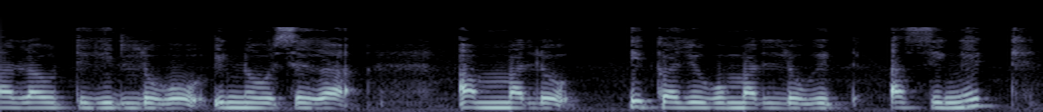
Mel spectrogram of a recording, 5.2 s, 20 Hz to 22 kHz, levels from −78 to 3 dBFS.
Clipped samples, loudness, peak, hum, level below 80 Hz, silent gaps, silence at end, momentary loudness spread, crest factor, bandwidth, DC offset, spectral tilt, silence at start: under 0.1%; -24 LUFS; -6 dBFS; none; -62 dBFS; none; 0.1 s; 6 LU; 16 dB; 8.2 kHz; under 0.1%; -7 dB/octave; 0 s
